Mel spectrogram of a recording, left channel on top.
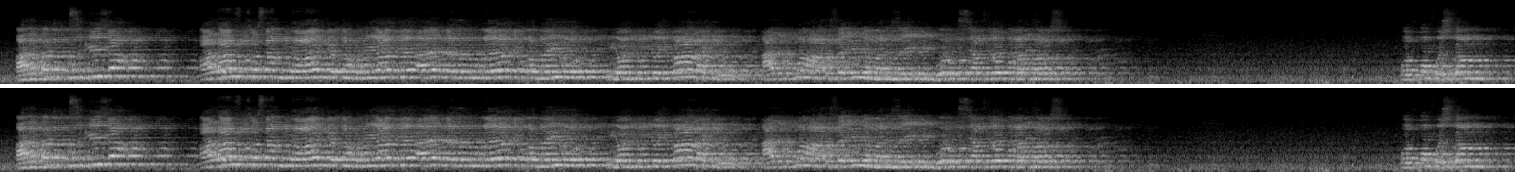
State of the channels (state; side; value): identical; both; correlation 1.00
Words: anataka kusikiliza, alafu sasa ndio aende tahuri yake, aende na lugha yake, kama hiyo ibara hiyo alikuwa anasaidia malizaidi, bora usianze huko maliza basi. Watu wa Islam,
